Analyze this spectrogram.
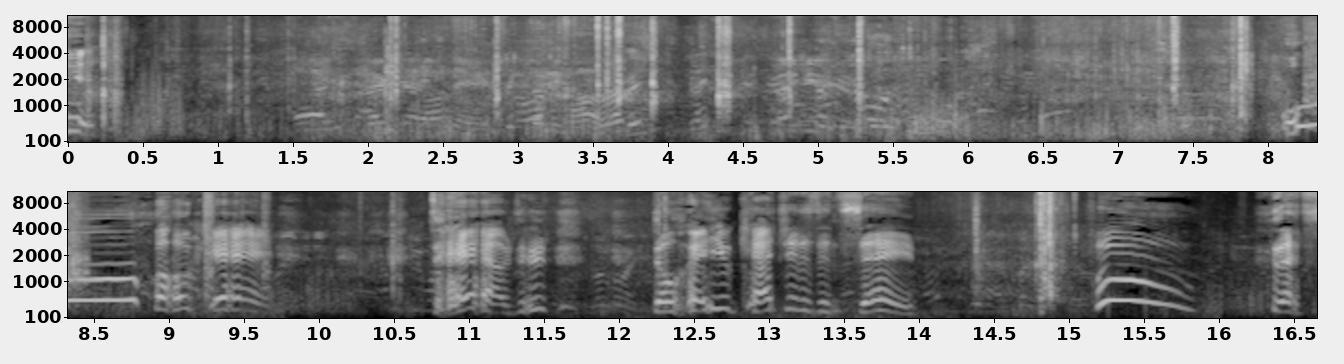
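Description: A skateboard clacks sharply against concrete.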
